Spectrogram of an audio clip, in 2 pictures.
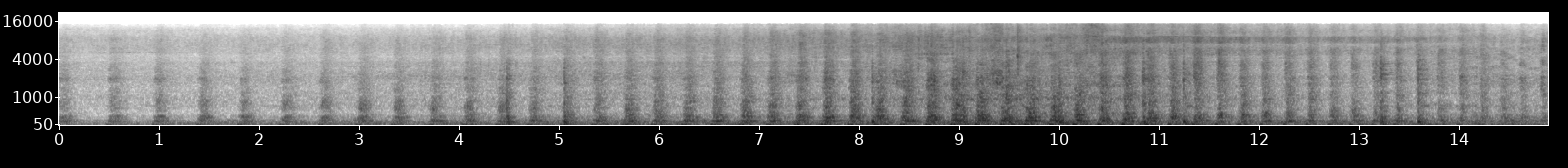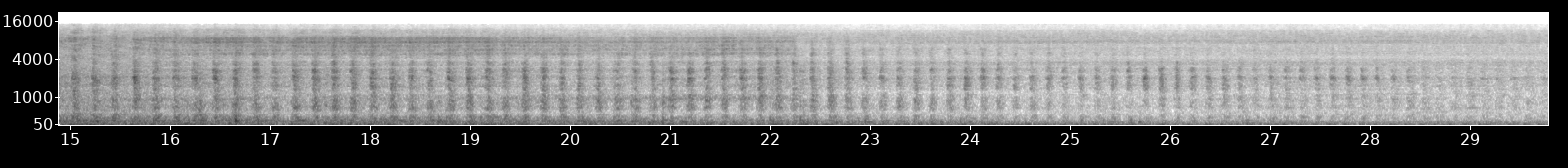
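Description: Steam locomotive of an auto train pulling away hard, with a hiss of steam. Its exhaust beats start spaced and quicken as it accelerates. They are loudest about ten seconds in as the train passes, then fade as it draws away.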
